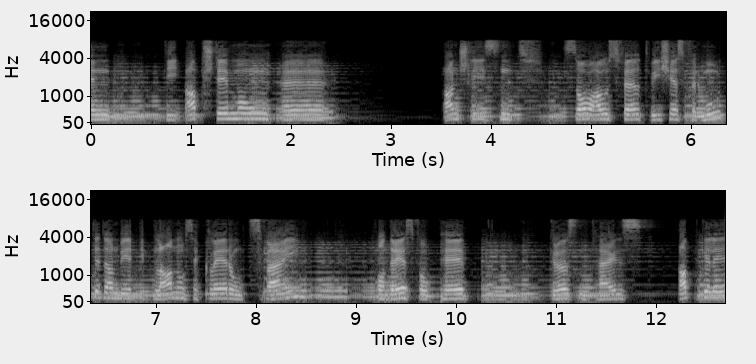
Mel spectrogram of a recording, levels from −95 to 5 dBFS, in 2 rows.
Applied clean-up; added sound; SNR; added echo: neural mask model RNNoise.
